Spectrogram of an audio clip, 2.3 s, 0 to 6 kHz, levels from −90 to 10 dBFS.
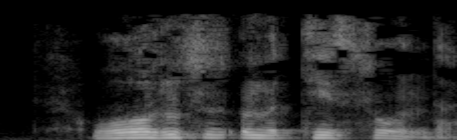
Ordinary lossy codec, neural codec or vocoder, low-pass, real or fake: MP3, 24 kbps; codec, 16 kHz, 8 kbps, FreqCodec, smaller model; 5.4 kHz; fake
